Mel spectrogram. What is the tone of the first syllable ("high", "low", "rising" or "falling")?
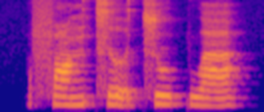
rising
